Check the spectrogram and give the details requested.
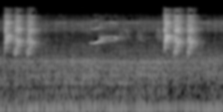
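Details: Baby blue magpies waiting for food give scratchy three-part bursts at the start and end, with a soft wavering whistle between them.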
